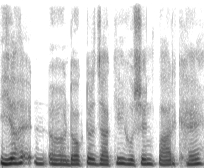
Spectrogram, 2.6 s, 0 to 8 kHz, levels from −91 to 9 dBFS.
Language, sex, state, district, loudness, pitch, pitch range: Hindi, female, Jharkhand, Ranchi, -17 LUFS, 215 Hz, 200-230 Hz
